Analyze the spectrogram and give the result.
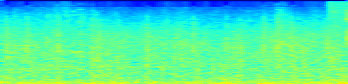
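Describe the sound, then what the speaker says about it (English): Ship cannons fire a broadside in the Naval Action video game, a dense rumbling roar of overlapping booms that rolls on continuously at heavy, loud volume. "shoot my starboard side broadside"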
